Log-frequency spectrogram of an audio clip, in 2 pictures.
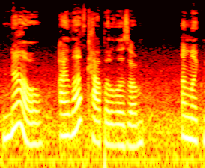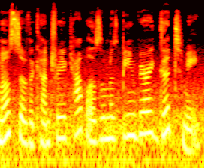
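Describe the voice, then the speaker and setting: A woman playing a haughty, sharp-tongued young 1930s heiress, formal and dismissive, in a noir audio drama. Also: a little high, animated, moderate pace, slight background noise, natural voice. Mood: cool, teasing.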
